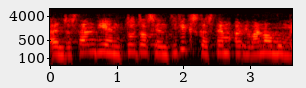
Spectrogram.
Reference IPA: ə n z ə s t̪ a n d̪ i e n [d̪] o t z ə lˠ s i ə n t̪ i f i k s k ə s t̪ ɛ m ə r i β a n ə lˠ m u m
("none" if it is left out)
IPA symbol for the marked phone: t̪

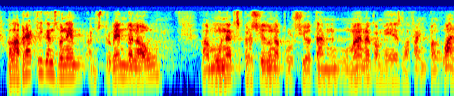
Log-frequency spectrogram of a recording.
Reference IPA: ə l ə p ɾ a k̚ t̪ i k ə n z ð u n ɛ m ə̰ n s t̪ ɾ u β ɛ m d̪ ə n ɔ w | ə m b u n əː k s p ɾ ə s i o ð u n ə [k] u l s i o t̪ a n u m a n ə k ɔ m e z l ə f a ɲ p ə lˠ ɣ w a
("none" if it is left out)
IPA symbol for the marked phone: p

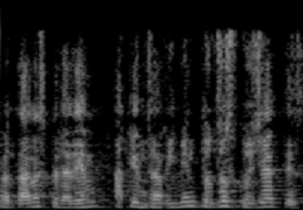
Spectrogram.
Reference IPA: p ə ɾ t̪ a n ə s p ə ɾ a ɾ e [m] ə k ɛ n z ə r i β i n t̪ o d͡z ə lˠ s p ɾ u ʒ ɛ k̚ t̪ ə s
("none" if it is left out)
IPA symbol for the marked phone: m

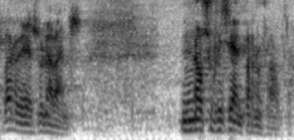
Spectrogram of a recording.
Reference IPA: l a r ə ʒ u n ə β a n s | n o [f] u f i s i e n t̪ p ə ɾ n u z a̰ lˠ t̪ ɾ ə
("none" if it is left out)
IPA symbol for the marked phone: s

